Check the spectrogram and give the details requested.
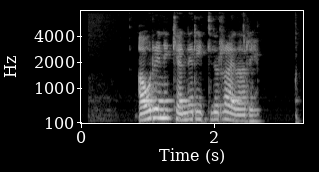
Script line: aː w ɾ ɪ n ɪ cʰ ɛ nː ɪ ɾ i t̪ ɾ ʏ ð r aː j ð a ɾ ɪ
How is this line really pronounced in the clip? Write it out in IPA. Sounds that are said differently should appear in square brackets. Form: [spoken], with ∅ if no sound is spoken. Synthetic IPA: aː w ɾ ɪ n ɪ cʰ ɛ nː ɪ ɾ i t̪ [l] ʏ [∅] r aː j ð a ɾ ɪ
